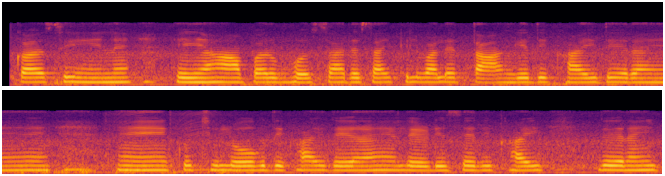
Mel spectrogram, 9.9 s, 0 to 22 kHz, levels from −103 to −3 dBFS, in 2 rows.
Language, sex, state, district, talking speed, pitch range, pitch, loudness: Hindi, female, Bihar, Purnia, 125 wpm, 200-210 Hz, 205 Hz, -21 LUFS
